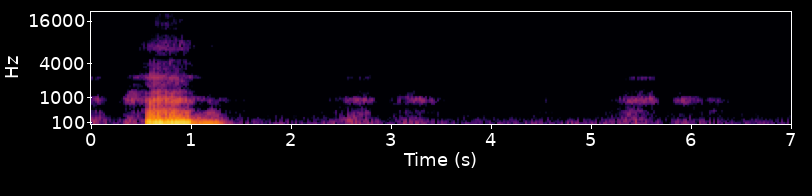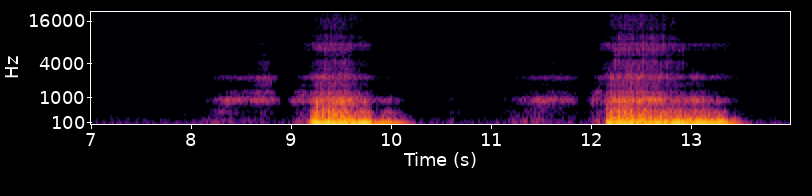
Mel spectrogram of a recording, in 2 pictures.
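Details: Adult snoring during sleep: three deep, loud, rumbling snores with soft breathing sounds between them.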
